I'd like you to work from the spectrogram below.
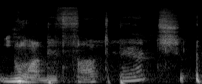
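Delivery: macho, manly voice. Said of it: "do your straight guy voice".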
